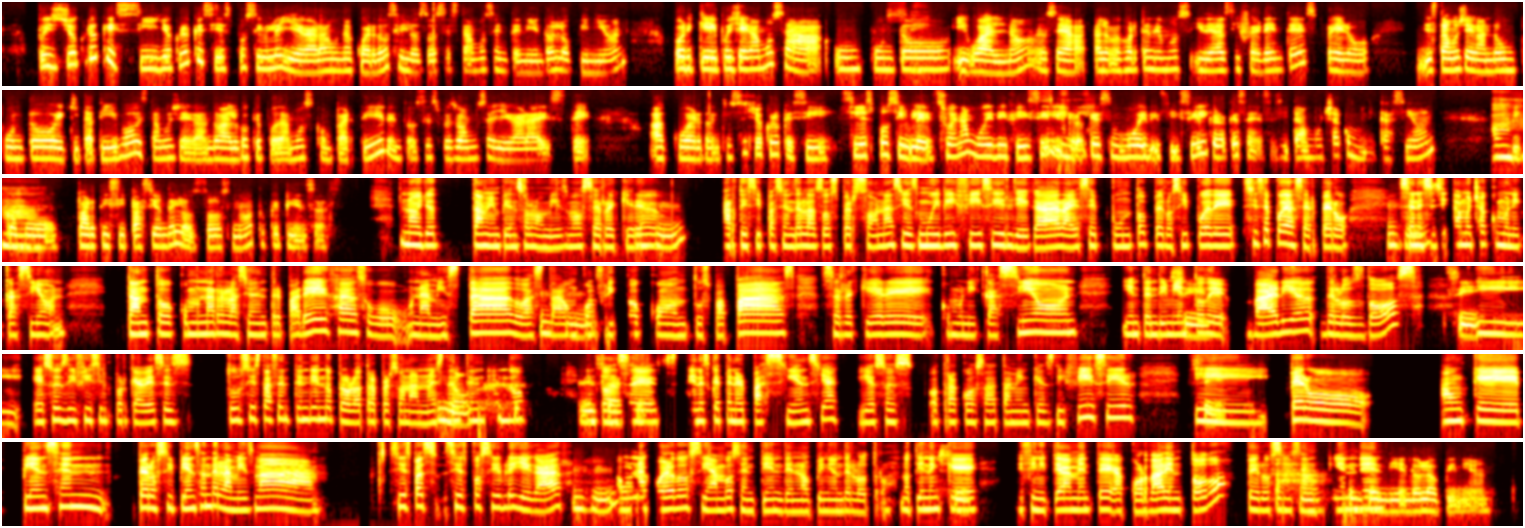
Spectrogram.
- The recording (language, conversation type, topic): Spanish, unstructured, ¿Crees que es importante comprender la perspectiva de la otra persona en un conflicto?
- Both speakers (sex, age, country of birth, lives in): female, 30-34, Mexico, United States; female, 30-34, United States, United States
- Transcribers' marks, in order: tapping; chuckle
